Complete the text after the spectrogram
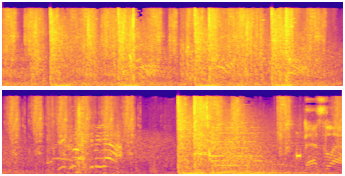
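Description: Gunfire bursts loudly and rapidly.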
